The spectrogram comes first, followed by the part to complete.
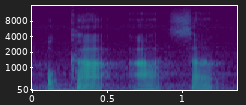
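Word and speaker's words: おかあさん: Because the same vowel sound is repeated twice, it is very awkward to pronounce the second a separately. In fact, if you pronounce oka-a-san quickly, oka-a-san, oka-a-san, oka-a-san, you will find that the second vowel easily merges with the first.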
